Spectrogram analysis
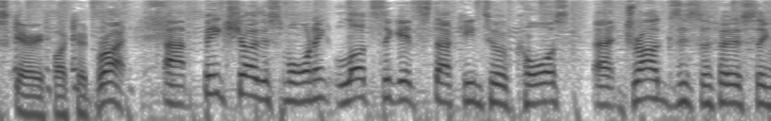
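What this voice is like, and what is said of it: Usual voice. Nothing is said of it.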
